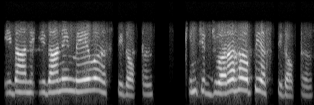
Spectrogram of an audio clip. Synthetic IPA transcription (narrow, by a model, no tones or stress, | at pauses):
id̪aːniʔid̪aːnimeːʋɐɐspiɖɔːk̚ʈɐɾ | kint͡ʃit̪̚d͡ʒʋɐɾɐɦɐɐpiɐspiɖɔːk̚ʈɐɾ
